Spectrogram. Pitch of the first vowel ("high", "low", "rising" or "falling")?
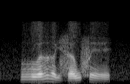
rising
